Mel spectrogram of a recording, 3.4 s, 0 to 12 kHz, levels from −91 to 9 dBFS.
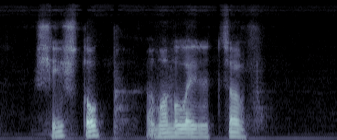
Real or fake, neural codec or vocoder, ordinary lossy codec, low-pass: fake; codec, 32 kHz, 1.9 kbps, SNAC; Opus, 32 kbps; 10.8 kHz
